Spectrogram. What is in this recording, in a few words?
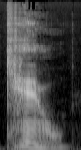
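"cow", English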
